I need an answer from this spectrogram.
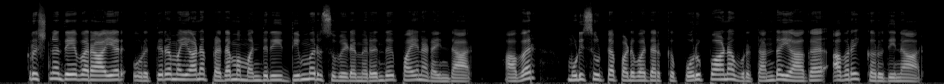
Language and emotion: Tamil, neutral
